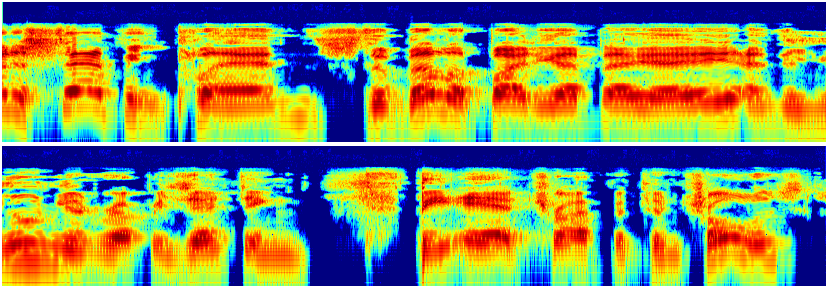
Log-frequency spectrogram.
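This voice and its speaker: A man's voice: high-pitched, sharp tone, low-quality recording. A man giving informal, opinionated commentary on the news, partly reading from notes, in a blunt, emphatic manner. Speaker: commentator presenting news issues.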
